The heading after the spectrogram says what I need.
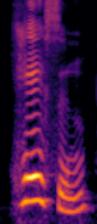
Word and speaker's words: hasten: Fasten, castle or castle, often, whistle, soften, hasten, bustle, and gourmet. There are different words, but in all these words, T is silent.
